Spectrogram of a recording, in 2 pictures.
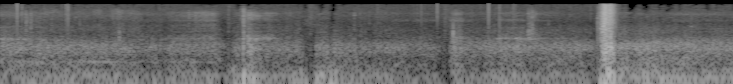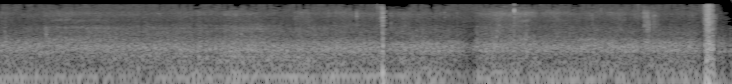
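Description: A steady low background rumble with a few sharp knocks: one near two seconds in, the loudest about four and a half seconds in, and another near the end.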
